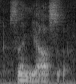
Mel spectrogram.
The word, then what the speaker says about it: sannyasa: Actually, the word sannyas is composed of 3 syllables, sannyasa.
